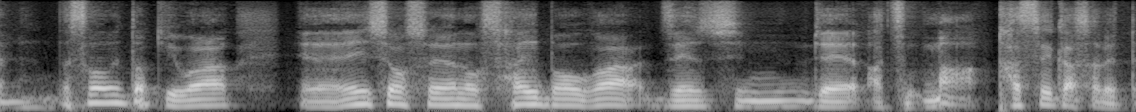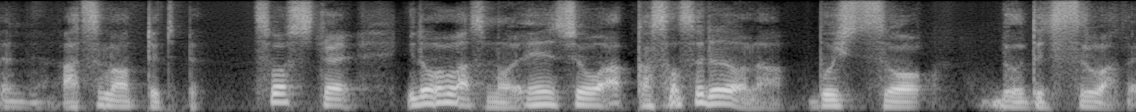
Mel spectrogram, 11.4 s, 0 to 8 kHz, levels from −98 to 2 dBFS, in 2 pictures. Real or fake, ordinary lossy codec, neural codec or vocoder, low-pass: fake; none; codec, 16 kHz, 1 kbps, FunCodec, trained on LibriTTS, 50 frames a second; none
